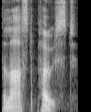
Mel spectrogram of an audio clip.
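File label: "last post", British English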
